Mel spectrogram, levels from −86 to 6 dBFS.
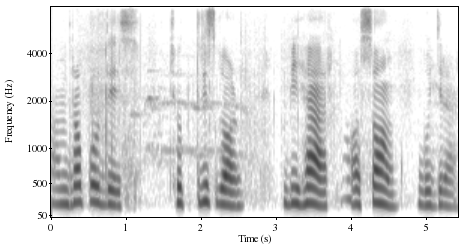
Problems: none marked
